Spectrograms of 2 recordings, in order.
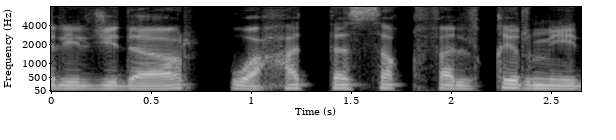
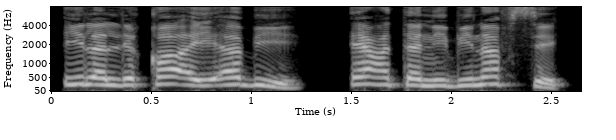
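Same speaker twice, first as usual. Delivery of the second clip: put-on very high, louder boy voice; son's farewell; 14 semitones higher, 5 dB louder than usual. Son seeing his father off, high cheerful farewell. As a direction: call a quick, cheery goodbye as the son. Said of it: "بورسن باسما يودع والده".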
